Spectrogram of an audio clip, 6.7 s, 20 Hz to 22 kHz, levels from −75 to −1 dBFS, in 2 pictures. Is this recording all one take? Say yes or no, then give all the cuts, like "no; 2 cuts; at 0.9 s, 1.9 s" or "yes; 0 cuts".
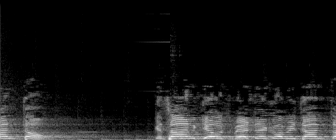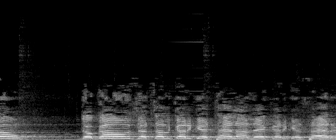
yes; 0 cuts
